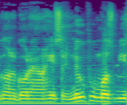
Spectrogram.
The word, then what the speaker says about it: Nupu: The name of the first personality is Nupu, pronounced Nupu, and it's no coincidence that the letters number of Nupu is number 9 this way.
